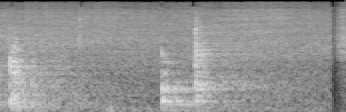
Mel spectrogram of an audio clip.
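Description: Garlic sautéing in a pan for a turkey meatloaf, with a soft steady sizzle broken by a few close stirring scrapes.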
